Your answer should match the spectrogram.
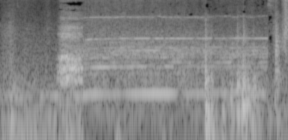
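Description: A brief hiss about a second in, then a steady ringing tone made of several pitches held for about three seconds and cut off at the end. A single soft knock comes just after three seconds.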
